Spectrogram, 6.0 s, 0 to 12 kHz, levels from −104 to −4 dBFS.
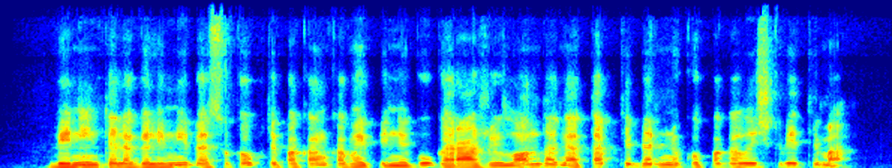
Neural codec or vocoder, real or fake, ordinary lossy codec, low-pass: vocoder, 48 kHz, 128 mel bands, Vocos; fake; Opus, 24 kbps; 10.8 kHz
